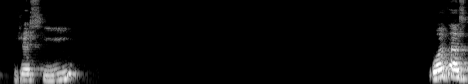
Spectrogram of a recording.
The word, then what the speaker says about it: y: It is pronounced like the English letter E. Just E.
